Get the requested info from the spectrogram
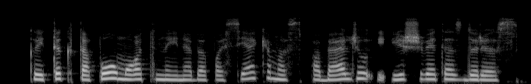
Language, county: Lithuanian, Kaunas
